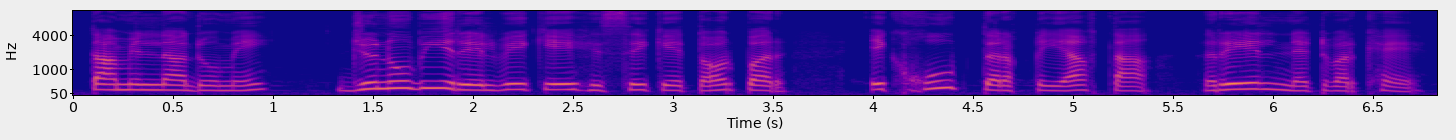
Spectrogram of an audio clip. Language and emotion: Urdu, neutral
